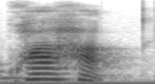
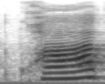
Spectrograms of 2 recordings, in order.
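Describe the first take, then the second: First: The h sound in the second syllable is clear. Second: The h sound in the second syllable is dropped. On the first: The speaker calls it right. "정확하게 발음해 주시면 너무 좋습니다" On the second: The speaker calls it wrong. "과학 아니고"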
